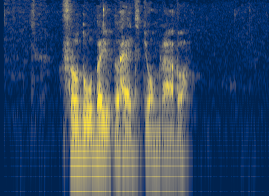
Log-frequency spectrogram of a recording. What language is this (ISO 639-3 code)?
hun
